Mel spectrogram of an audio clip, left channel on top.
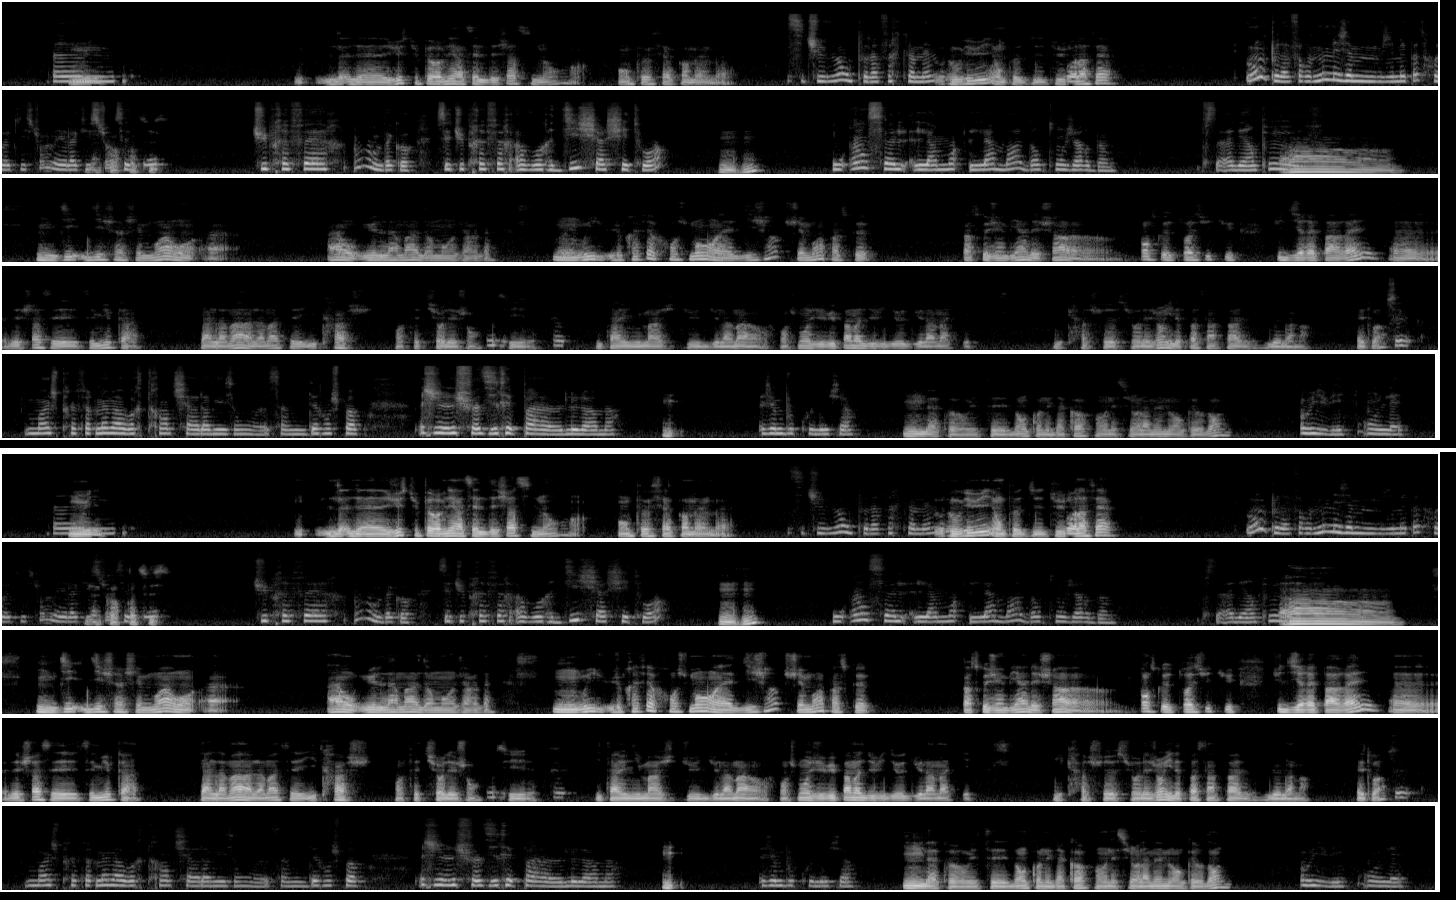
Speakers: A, on the left; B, on the right.
A: Euh,
B: Oui. Le- le- juste, tu peux revenir à celle des chats, sinon on peut faire quand même. euh,
A: si tu veux, on peut la faire quand même.
B: Oui, oui,
A: Oui,
B: on peut tu- toujours la faire.
A: on peut la faire. Mais j'aime, j'aimais pas trop la question, mais la question
B: D'accord,
A: c'était,
B: pas de souci.
A: tu préfères... Ah, d'accord. C'est tu préfères avoir 10 chats chez toi
B: Mhm.
A: ou un seul lama, lama dans ton jardin. Ça, elle est un peu...
B: Ah, dix, dix chats chez moi ou euh, un ou une lama dans mon jardin. Hmm,
A: ouais.
B: oui, je préfère franchement euh, dix chats chez moi parce que parce que j'aime bien les chats. euh, je pense que toi aussi tu tu dirais pareil. Euh, les chats c'est c'est mieux qu'un. Un lama, un lama, c'est, il crache en fait sur les gens.
A: Mm,
B: Si,
A: mm.
B: si tu as une image du, du lama, franchement, j'ai vu pas mal de vidéos du lama qui il crache euh, sur les gens. Il est pas sympa, le, le lama. Et toi?
A: C'est- Moi, je préfère même avoir 30 chats à la maison, euh, ça me dérange pas. Je ne choisirais pas euh, le lama.
B: <laughs>
A: J'aime beaucoup les chats.
B: Mm. Mm, D'accord, oui. c'est- Donc, on est d'accord, on est sur la même longueur d'onde.
A: Oui, oui, on l'est.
